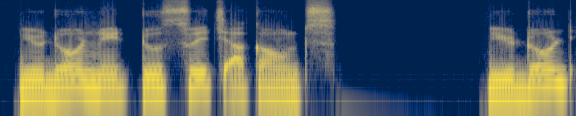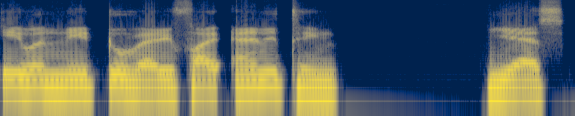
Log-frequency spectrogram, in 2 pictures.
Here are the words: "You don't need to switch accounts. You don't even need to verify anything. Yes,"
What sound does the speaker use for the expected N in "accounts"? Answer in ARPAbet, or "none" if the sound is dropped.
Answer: N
